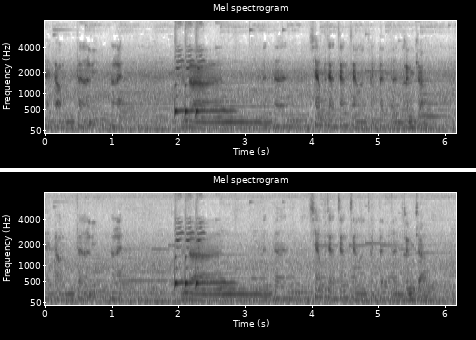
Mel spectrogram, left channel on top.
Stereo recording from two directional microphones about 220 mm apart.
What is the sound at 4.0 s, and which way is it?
Speech, 10° right (ahead or behind).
